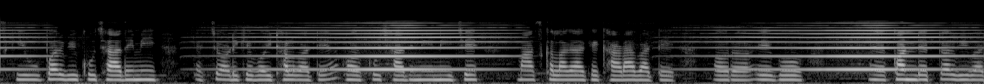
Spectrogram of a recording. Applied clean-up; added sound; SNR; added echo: none; Bowed string instrument; -5 dB; none.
